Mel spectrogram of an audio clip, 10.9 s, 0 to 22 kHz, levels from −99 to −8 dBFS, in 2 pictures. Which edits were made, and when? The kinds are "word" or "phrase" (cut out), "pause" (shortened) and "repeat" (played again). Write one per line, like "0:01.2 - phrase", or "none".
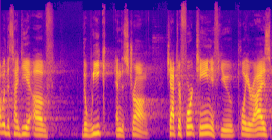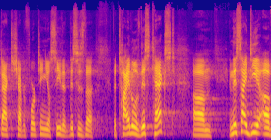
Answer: none

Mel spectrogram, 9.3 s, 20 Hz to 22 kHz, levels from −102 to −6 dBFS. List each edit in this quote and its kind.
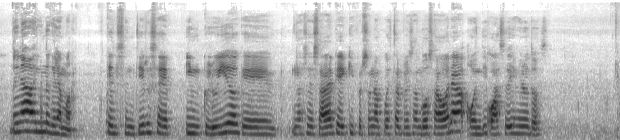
0:01.6 - phrase
0:02.7 - pause
0:06.3 - word
0:07.3 - word

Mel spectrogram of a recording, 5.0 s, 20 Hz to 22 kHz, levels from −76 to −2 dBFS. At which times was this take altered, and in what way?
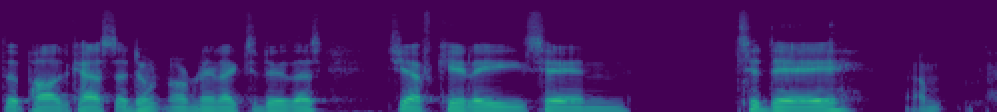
none

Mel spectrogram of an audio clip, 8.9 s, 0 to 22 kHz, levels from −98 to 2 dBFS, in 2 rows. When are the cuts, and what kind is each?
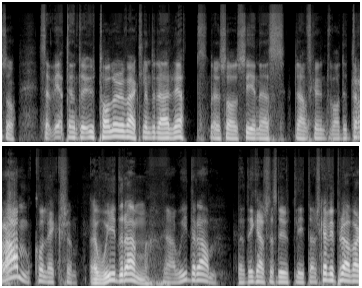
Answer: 0:03.6 - pause
0:07.9 - word

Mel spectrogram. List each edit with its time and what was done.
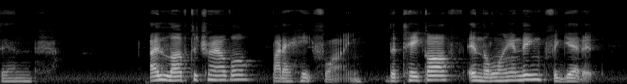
0:03.8 - pause

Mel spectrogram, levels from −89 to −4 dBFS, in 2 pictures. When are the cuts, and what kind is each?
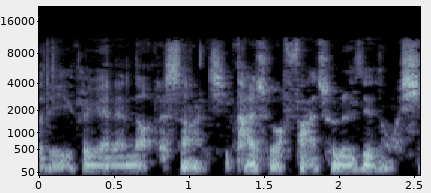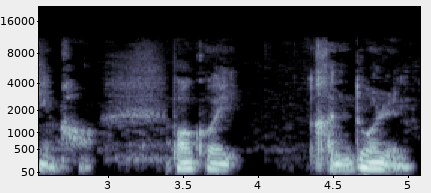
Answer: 0:01.3 - word
0:03.4 - word

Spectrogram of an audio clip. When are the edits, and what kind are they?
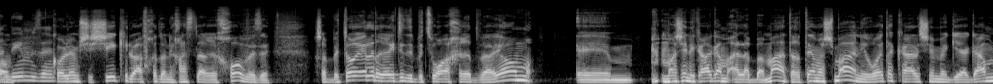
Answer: none

